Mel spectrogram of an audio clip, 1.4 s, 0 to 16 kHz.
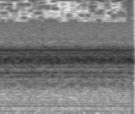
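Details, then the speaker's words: Mohawk Model 1240 five-tube radio with old original capacitors, tuned near 1400 on the dial: harsh steady hissing garble with a faint 1000 Hz test tone underneath; audio-injection test at the volume control suggests distortion occurs in the audio stages. "okay so I hear a garble I hear a noise and I can hear the Thousand Hertz tone"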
